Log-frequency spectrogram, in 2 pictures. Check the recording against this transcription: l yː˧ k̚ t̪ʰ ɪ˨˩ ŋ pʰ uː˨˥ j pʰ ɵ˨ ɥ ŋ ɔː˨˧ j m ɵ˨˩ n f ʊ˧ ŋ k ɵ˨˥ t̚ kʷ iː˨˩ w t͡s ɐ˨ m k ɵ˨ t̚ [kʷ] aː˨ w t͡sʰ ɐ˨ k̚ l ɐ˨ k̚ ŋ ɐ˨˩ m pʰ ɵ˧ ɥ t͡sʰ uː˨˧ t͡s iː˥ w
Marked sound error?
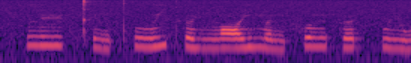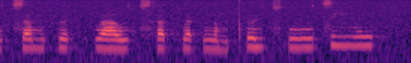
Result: no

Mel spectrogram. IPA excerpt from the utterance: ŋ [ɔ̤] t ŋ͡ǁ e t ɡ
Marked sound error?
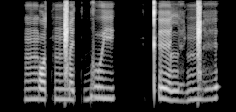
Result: yes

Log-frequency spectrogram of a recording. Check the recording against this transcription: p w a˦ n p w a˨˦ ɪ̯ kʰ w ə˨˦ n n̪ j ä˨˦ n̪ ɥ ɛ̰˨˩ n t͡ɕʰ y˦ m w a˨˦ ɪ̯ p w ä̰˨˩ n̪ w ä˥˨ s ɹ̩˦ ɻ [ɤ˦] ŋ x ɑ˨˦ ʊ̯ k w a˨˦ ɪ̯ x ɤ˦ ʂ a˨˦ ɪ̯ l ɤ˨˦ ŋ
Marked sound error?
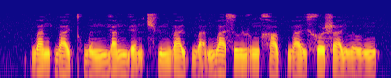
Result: no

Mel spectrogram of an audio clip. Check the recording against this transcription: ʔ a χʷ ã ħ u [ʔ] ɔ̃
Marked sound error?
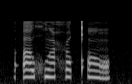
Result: yes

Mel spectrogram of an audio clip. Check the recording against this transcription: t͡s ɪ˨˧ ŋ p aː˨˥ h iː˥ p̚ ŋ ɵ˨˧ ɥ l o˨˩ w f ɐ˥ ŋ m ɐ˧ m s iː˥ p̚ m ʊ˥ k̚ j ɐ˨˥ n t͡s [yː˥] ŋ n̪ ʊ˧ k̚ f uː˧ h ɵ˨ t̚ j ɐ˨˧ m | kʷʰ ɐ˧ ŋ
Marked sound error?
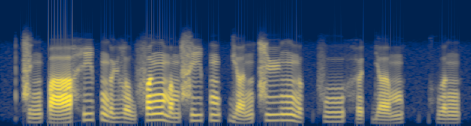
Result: no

